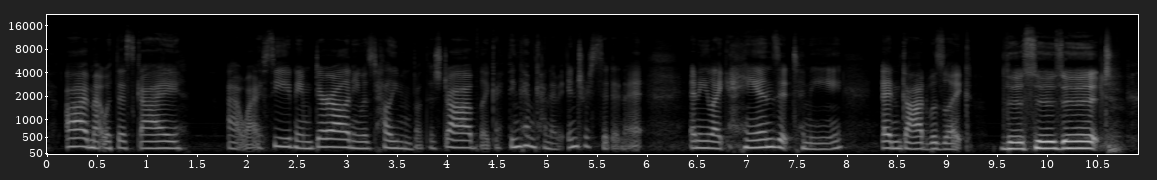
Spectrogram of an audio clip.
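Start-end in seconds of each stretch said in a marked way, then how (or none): 9.5-10.7 horrible, very loud booming voice at full blast. Retelling being handed a job, and God's reaction; horrible God voice. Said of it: "that's my horrible god voice".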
